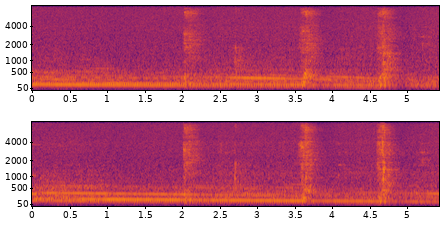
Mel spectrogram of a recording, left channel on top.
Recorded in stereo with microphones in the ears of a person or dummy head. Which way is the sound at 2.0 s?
50° right (ahead or behind).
